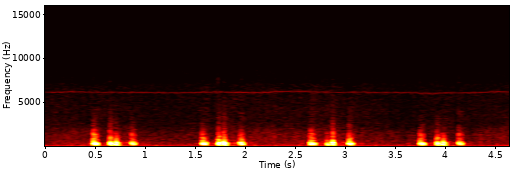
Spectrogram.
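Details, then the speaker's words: Teaching recording: two clicks in systole, following mid-systolic click examples that may be accompanied by late systolic mitral regurgitation: multiple systolic clicks. "Sometimes there may be more than one clicks in the systole. Note the two clicks in systole."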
